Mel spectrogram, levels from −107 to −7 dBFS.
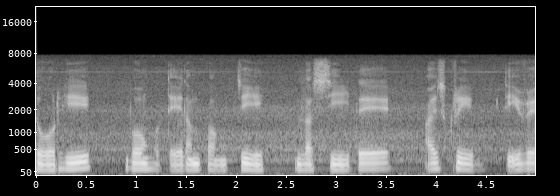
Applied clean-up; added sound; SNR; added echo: none; Domestic sounds, home sounds; 17 dB; none.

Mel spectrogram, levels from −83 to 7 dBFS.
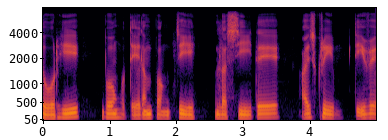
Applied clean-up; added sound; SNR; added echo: none; none; none; none.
